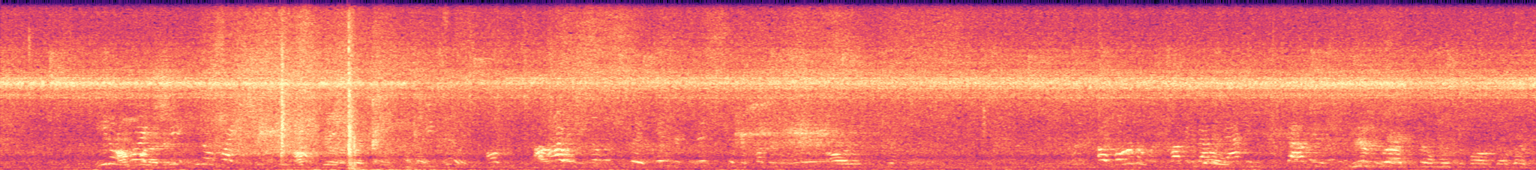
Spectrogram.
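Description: A young woman talks quietly nearby.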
